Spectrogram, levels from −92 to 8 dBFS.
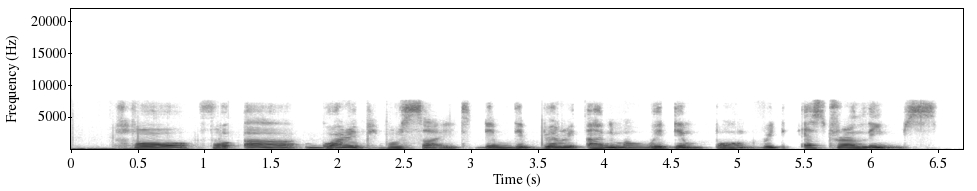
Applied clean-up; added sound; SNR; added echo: neural mask model DeepFilterNet 3.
